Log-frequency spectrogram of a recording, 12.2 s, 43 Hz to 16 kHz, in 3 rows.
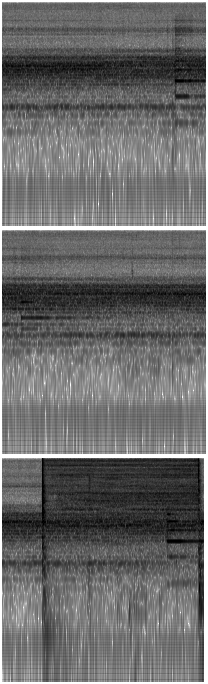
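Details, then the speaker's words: Centralized house humidifier, outside temperature -12: steady hum from the turning drum, then a sharp click and hiss as the fill solenoid valve opens at low water level to wet the dry drum; magnetic float switch regulates it; normal. "So you can hear the click when it's low water level. The solenoid valve open and fill up with water, and it regulates with the magnetic float switch."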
